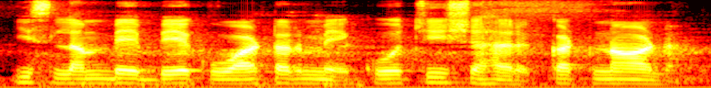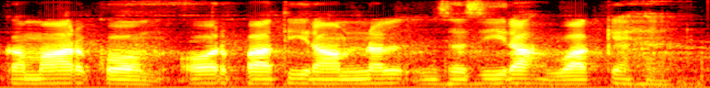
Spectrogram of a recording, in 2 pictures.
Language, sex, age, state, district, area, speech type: Urdu, male, 18-30, Bihar, Saharsa, rural, read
